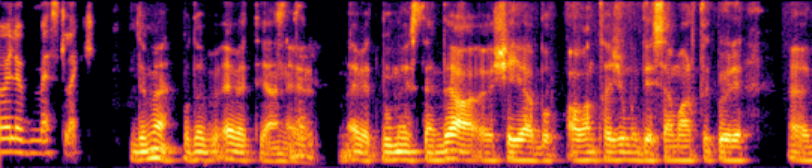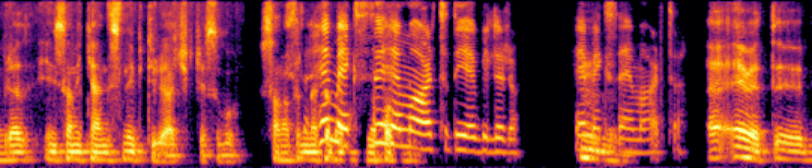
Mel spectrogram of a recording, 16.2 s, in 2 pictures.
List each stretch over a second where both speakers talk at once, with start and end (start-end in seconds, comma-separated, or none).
10.9-12.4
